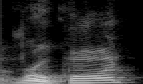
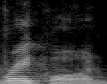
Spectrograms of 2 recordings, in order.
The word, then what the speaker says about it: Roquan: No, Roquan, not Raekwon.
